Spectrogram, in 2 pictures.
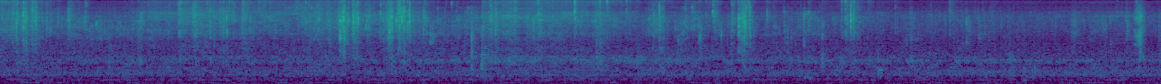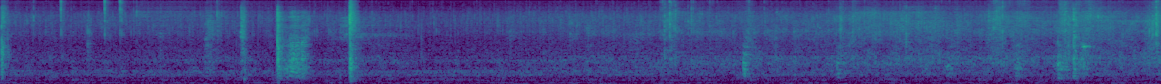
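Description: Cabbage and chicken frying in a steel pan: a low steady sizzle with scattered taps and clicks, two sharper knocks in the middle, and a wooden spatula stirring near the end.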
